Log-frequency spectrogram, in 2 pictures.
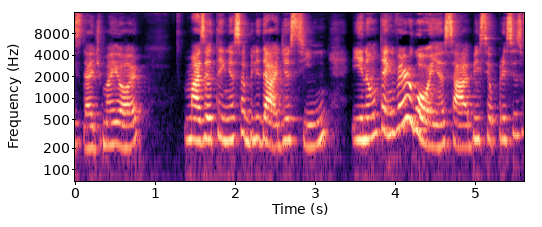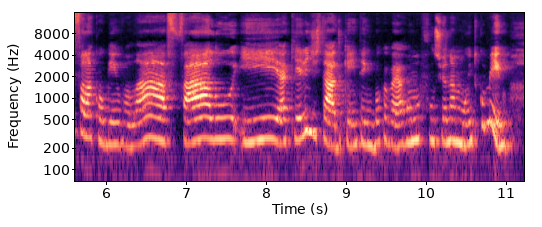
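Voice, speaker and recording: The woman's voice is high in pitch, and she moves at a fairly quick pace. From Brazil, countryside. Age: 30s. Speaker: nutritionist, vlogger. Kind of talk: casual vlog chat. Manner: chatty, fluent.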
